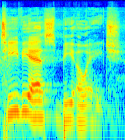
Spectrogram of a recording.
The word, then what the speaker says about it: TVSBOH: It's pronounced TVSBOH. TV's. TV or just TVSBOH.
